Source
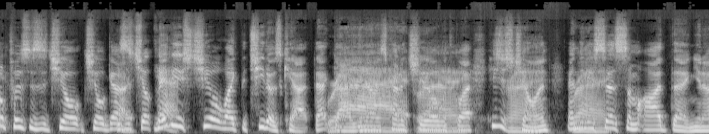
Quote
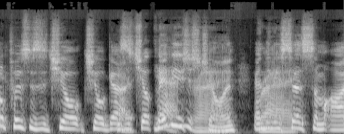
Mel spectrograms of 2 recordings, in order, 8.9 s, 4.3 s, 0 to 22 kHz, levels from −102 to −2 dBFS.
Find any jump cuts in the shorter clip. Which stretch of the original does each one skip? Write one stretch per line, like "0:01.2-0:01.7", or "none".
0:02.4-0:06.3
